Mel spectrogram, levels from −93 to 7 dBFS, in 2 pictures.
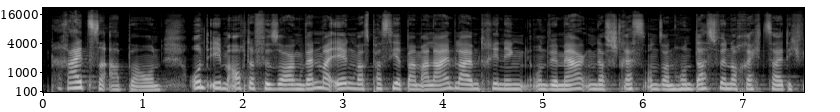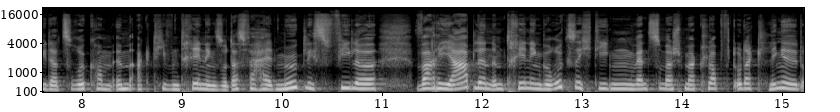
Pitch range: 195-235 Hz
